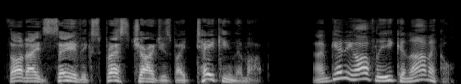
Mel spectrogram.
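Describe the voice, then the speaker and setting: A man's voice: a little high, wildly swooping pitch, normal speed, no echo, voice pushed up. A man doing a cool young safecracker. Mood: cool wry. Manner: cool, dry, commanding.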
